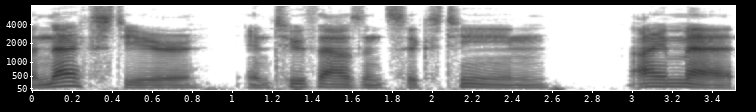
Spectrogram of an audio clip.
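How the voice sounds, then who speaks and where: A man with a very deep, low pitch and a bright, sharp tone speaks at a fairly slow pace. The sound is dry and close with no echo, in a very clean recording with a silent background. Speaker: YouTuber. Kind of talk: vlog monologue.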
